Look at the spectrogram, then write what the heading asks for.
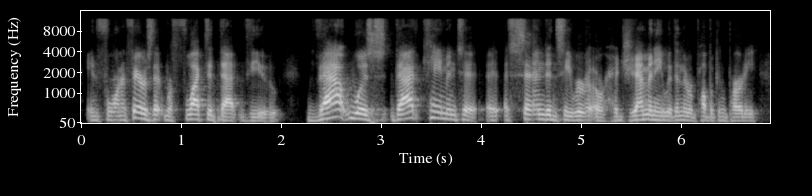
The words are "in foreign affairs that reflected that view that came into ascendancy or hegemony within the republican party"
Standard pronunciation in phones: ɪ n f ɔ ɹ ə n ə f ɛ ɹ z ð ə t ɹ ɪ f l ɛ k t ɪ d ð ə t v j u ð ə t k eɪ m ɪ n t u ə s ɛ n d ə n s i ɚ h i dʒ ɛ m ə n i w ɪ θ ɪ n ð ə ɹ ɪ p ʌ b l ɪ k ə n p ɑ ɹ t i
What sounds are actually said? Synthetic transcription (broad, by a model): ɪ n f ɔ ɹ ə n ə f ɛ ɹ z ð ə t ɹ ɪ f l ɛ k t ɪ d ð ə t v j u ð ə t k eɪ m ɪ n t u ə s ɛ n d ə n s i ɚ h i dʒ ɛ m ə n i w ɪ θ ɪ n ð ə ɹ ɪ p ʌ b l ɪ k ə n p ɑ ɹ t i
